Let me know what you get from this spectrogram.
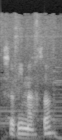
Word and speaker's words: Sophie Marceau: Sophie Marceau.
